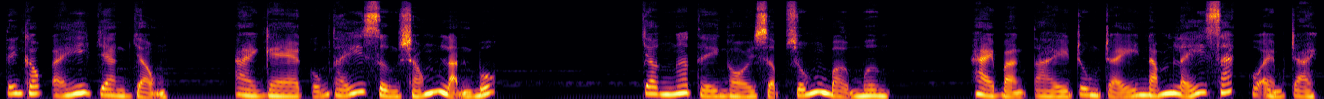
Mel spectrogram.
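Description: A woman narrating a ghost story in a dramatic, expressive way. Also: on the low side, measured pace, no room sound, soft background music.

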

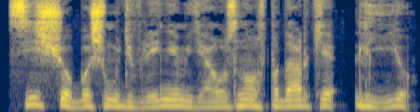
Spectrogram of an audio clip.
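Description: A man narrating a first-person fantasy novel in a measured, cool manner. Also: fairly low pitch, steady tone, a little mellow, breathy edge, no echo, studio quality. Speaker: audiobook narrator.

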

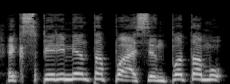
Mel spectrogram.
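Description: A man's voice: extremely high pitch, a little slow, pitched above the performer's own voice. A man doing an impatient young scientist. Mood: insistent. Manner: insistent, impatient.

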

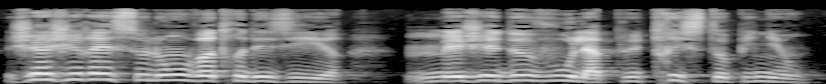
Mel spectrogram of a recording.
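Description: A woman voicing a haughty, indignant gentleman squire in a storybook reading. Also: mid-range voice, a little slow, lightly acted.

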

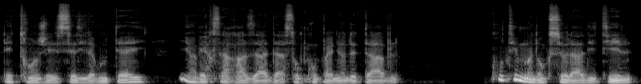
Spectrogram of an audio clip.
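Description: A man's voice: deep voice, little pitch movement, moderate pace, dark tone, breathy edge. A man narrating a historical story in French as an audiobook reader, reading steadily.

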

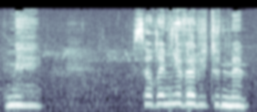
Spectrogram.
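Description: An actress voicing a timid, gentle poor little girl in a radio drama, talking softly and pleadingly. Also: high-pitched, level tone, moderate pace, close to an everyday voice. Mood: tender. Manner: soft, pleading, childlike.

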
